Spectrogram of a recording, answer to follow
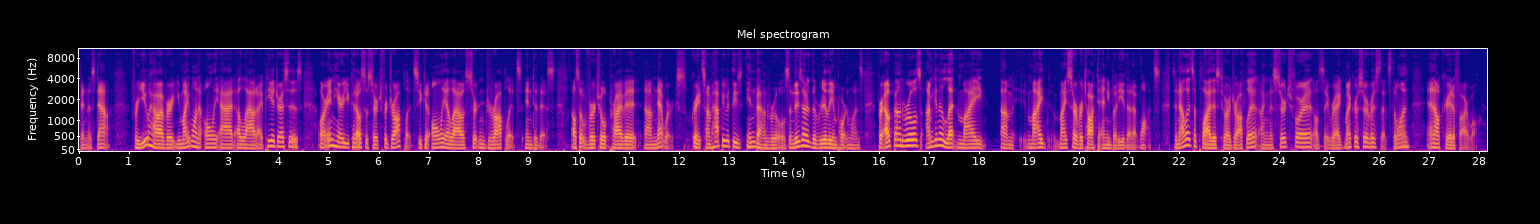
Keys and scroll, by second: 23.2-24.1 typing, 28.0 super+Tab.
